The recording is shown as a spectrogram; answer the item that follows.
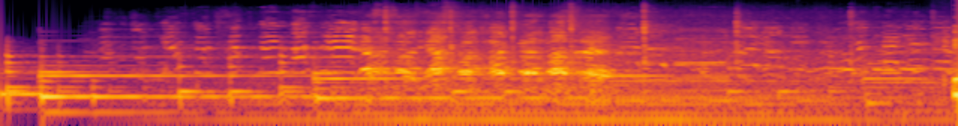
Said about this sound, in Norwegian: utenfor sentralbanken i Beirut, hovedstaden i Libanon, så var det samlet en rasende folkemengde, hundre, par hundre mennesker kanskje, som bar plakater og veivet med dollarsedler og eh, brølte at eh, nå hadde de fått nok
